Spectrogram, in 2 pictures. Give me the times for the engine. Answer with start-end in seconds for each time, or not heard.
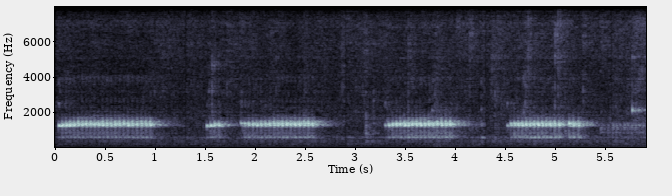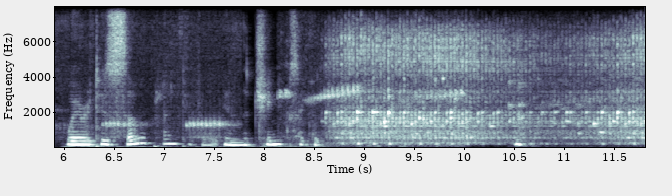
8.6-11.7.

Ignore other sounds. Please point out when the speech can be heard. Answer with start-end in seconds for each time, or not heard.
6.0-8.6.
